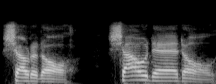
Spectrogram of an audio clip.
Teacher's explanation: both of those t's should turn to Flap T's because there's a vowel after each of them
